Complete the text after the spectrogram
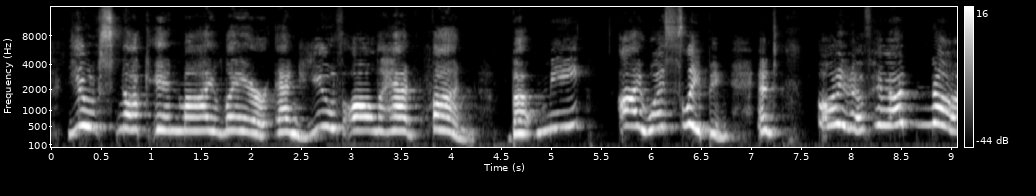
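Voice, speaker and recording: In a put-on character voice, a woman talks at a very slow pace with an extremely high pitch. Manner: grumpy, annoyed.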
